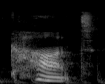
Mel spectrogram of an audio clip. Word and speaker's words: can't: but in my accent it's can't can't so it's that longer vowel sound and very different to the short a a a a a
